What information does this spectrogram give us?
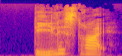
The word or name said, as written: delestreg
